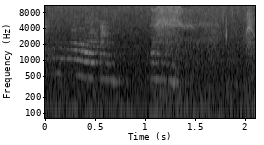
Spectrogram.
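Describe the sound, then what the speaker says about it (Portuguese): A pet cat meows to call its owner, making a few faint, drawn-out meows with wavering pitch that sound close by in a quiet room. "Espera só um pouquinho que meu gato tá me chamando"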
